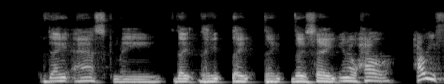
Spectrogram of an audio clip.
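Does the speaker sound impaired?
Yes: stuttering; stutter since learning to talk, onset at 3 or 4 years, never outgrown, no cure; still struggles every day, fairly good at managing it; hard time getting words out at worst, no stuttering when reciting memorized lines on stage; here repeated words.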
